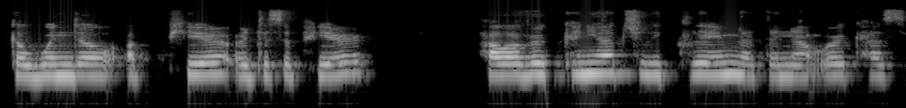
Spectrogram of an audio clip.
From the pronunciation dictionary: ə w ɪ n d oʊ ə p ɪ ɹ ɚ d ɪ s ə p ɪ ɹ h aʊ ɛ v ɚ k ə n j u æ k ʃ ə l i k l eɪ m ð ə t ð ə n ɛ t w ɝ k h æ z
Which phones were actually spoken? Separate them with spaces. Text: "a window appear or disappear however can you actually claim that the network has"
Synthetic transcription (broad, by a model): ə w ɪ n d oʊ ə p ɪ ɹ ɚ d ɪ s ə p ɪ ɹ h aʊ ɛ v ɚ k ə n j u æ k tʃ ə l i k l eɪ m ð ə t ð ə n ɛ t w ɝ k h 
